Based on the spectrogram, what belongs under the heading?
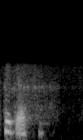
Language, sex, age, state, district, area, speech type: Assamese, female, 18-30, Assam, Majuli, urban, conversation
